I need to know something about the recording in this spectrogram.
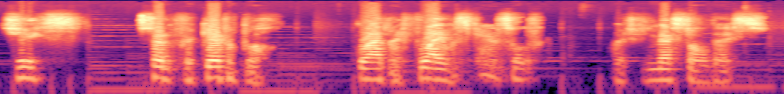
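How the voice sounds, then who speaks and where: Guy reading a blunt loyal friend, casual, swears a bit, normal pitch, soft music under. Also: fairly even intonation, measured pace, creaky, slightly rough, full character voice, low-quality recording. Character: loyal young male friend, blunt and eager. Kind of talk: reading a visual novel aloud on stream.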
